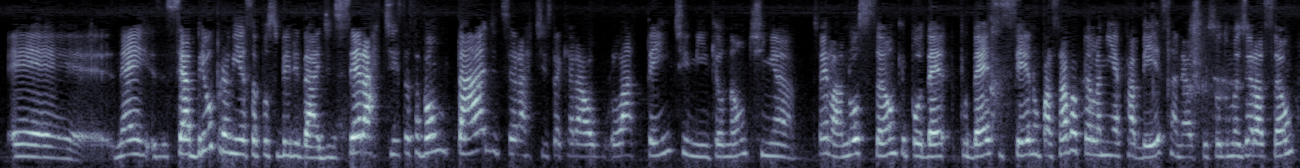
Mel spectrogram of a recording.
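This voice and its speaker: This guest artist on a video call is in her forties and comes from Belo Horizonte, Brazil, with a Minas Gerais Portuguese accent. Her voice is a little high and a little fast, fairly bright, with few pauses. Her storytelling is reflective and conversational, full of tag words and restarts.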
